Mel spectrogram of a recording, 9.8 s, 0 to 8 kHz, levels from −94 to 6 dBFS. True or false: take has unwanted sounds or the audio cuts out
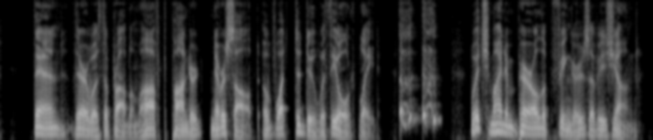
true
